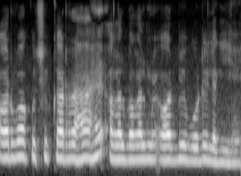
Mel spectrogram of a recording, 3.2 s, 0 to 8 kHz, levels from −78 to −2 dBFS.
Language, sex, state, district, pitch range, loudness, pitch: Hindi, male, Chhattisgarh, Korba, 195-215 Hz, -16 LUFS, 200 Hz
